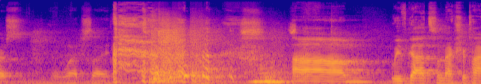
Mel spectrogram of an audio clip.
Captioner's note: laughter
